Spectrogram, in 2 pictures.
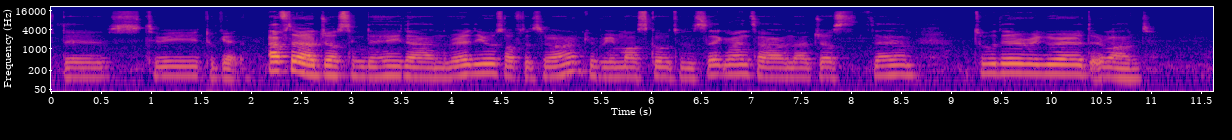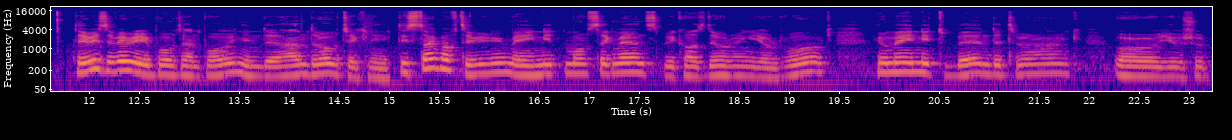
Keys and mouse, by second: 1.5 ctrl+z, 4.3 KP_2, 4.4 Return, 7.6 KP_2, 7.7 Return, 9.4 ctrl+z, 10.0 ctrl+z, 11.3 ctrl+z, 12.7 KP_8, 12.8 Return, 13.1 KP_1, 13.2 KP_5, 13.3 Return, 14.4 middle click, 16.0 KP_2, 16.2 Return, 18.6 KP_2, 22.0-23.2 typing, 22.1 Return, 22.6 Return.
